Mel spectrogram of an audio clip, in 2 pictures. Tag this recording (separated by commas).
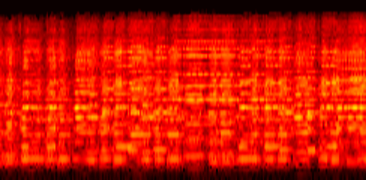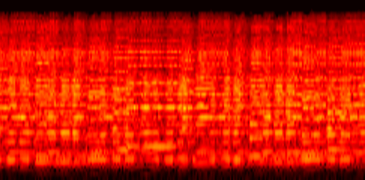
playing accordion, Music, Accordion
